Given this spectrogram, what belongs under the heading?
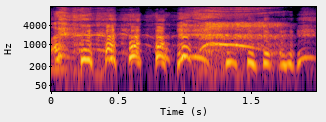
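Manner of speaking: a bright, loud, embarrassed laugh. Real, not acted. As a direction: burst out laughing, caught off guard. Laughs at accent question.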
